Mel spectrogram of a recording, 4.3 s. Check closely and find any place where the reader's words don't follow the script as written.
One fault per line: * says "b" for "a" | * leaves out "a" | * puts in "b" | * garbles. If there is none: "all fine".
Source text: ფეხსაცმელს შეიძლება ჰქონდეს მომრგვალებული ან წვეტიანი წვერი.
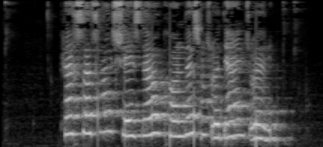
* leaves out "მომრგვალებული"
